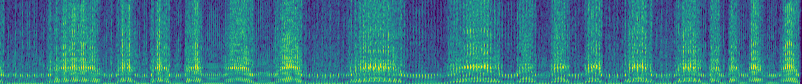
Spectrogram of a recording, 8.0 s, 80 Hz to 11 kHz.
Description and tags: Dubstep Wobble 120BPM
A dubstep wobble loop.
wobble, basic, synthesizer, skrillex, 120bpm, heavy, loop, dirty, wub, bass, dubstep, LFO, bassline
